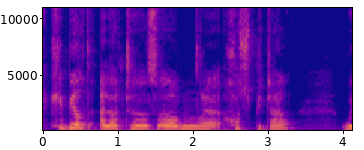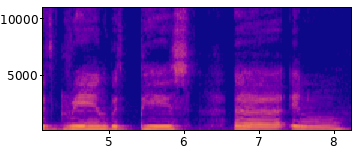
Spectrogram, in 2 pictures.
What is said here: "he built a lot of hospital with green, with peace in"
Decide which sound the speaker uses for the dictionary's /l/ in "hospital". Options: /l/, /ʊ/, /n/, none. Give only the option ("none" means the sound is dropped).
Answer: /l/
